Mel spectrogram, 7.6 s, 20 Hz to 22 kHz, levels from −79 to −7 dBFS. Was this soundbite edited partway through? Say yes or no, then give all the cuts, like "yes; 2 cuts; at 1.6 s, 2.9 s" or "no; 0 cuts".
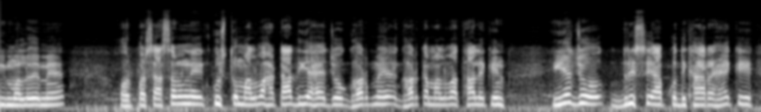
no; 0 cuts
